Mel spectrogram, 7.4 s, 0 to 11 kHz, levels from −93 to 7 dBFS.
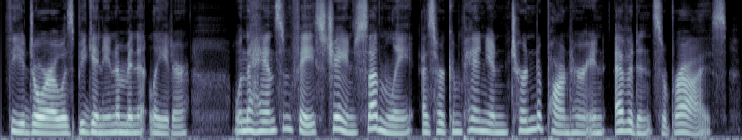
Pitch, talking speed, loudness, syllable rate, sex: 205 Hz, 170 wpm, -18 LUFS, 6.2 syllables/s, female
